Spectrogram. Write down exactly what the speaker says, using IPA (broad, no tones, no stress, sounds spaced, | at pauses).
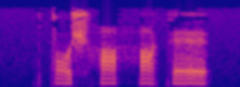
t ɔ ʃ h ɑ h ɑ k ɛ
